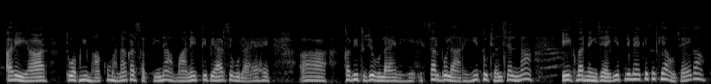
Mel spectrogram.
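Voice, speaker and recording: Fast-talking young husband in a cartoon, coaxing and rambling, with a woman acting him out. The tone sits mellow and a little husky. The recording is dull and lo-fi. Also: on the low side, no echo, close to an everyday voice. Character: young married husband, pleading and easygoing.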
